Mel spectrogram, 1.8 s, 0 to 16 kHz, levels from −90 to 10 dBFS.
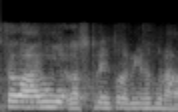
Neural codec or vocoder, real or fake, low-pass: codec, 16 kHz, 1 kbps, FreqCodec, smaller model; fake; 7.2 kHz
